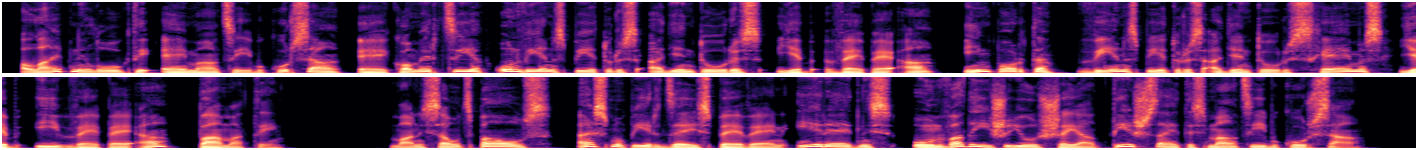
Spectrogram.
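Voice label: Latvian, male, elearning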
